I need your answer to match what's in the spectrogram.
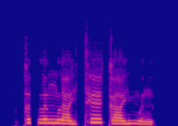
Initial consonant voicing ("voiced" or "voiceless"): voiceless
